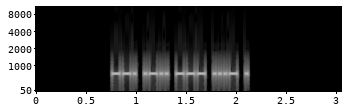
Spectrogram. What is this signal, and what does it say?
Morse code, heard as a keyed tone, about 44 wpm, 700 Hz. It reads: GLOVE
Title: Top 1751-2000 Words 45wpm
